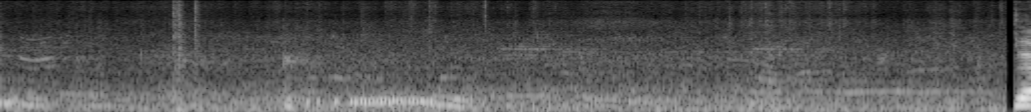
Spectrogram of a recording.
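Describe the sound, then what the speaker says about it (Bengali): Army-breed pigeons coo close by in low rolling calls, with a few light chirps and a voice talking over them. "আর্মি কবুতর আছে মাশাআল্লাহ"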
